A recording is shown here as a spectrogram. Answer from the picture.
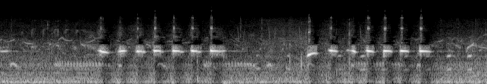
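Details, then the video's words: An Orange-breasted Bushshrike gives two quick runs of six or seven clear, mellow whistled notes on one pitch, about six notes a second, over a faint background hum. "you can hear the orange-breasted bushshrike."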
